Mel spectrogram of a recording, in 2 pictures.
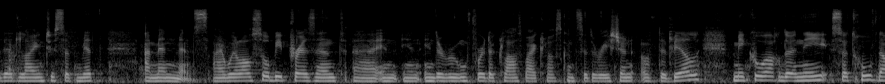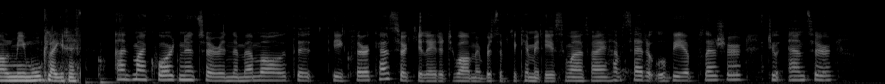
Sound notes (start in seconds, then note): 12.2 speaking French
